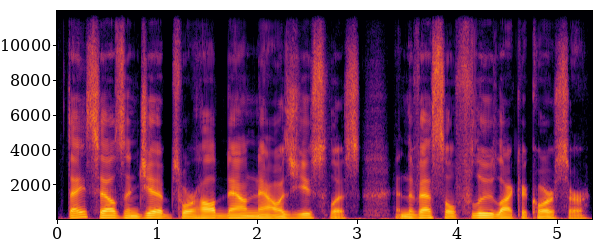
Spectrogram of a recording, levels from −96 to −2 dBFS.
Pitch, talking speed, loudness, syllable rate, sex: 95 Hz, 190 wpm, -18 LUFS, 5.1 syllables/s, male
